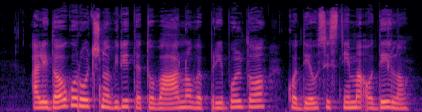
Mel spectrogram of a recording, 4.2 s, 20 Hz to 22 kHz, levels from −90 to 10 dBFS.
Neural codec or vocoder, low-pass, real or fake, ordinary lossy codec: none; 19.8 kHz; real; MP3, 96 kbps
